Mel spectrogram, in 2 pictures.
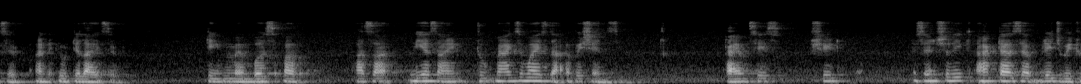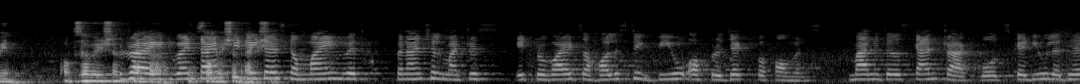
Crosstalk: present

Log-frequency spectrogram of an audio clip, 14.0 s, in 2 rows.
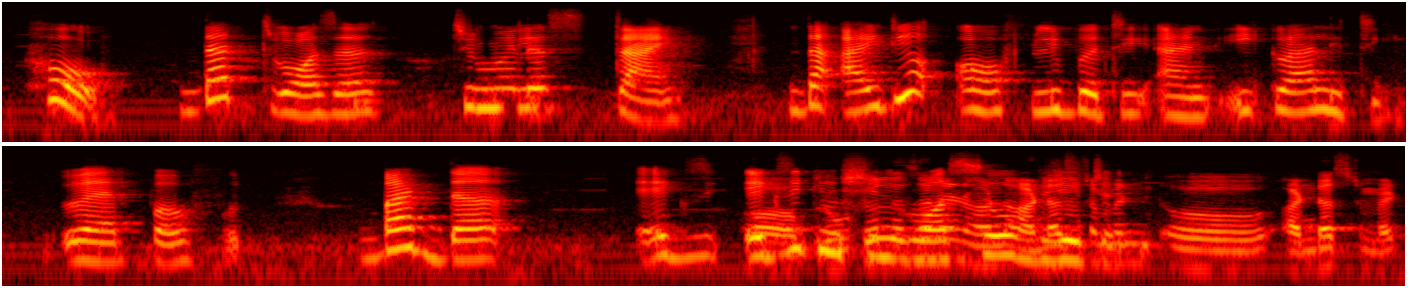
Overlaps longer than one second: present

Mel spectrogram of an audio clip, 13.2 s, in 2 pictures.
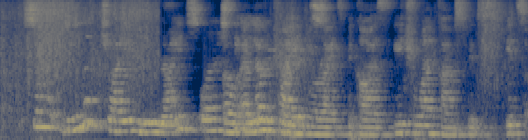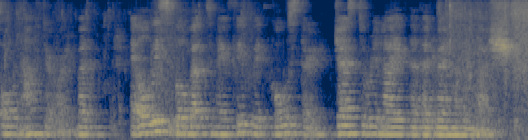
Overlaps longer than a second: present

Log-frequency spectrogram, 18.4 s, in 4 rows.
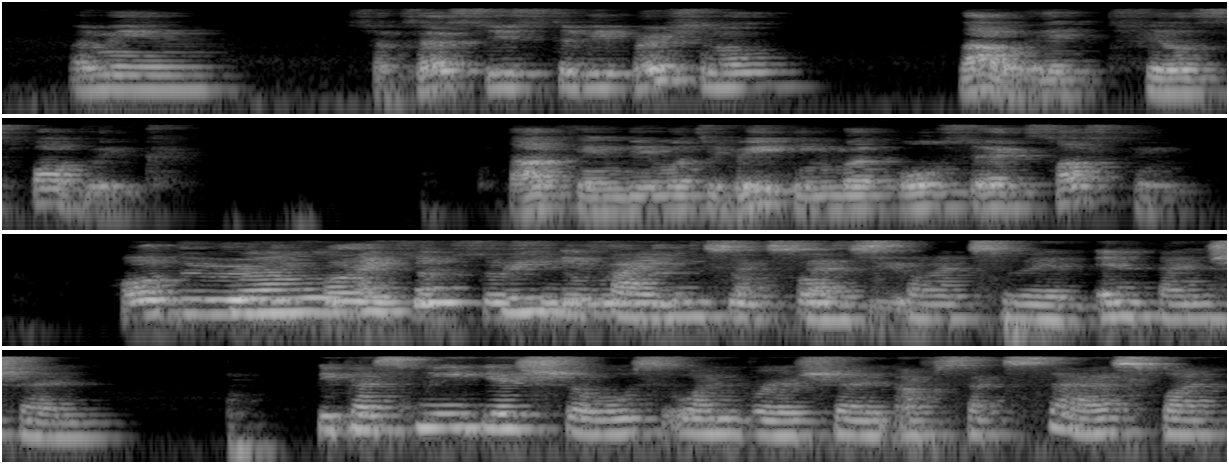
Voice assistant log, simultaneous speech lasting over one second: present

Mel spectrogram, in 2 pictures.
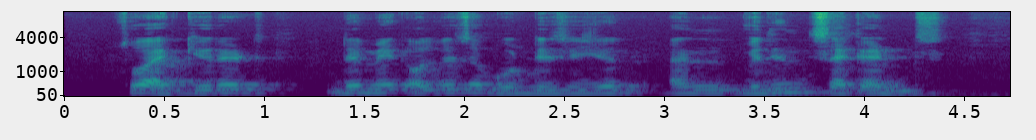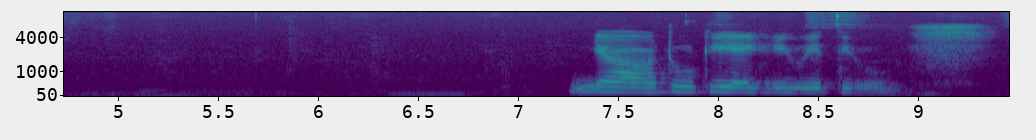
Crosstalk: none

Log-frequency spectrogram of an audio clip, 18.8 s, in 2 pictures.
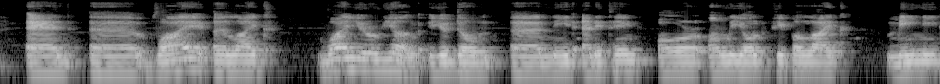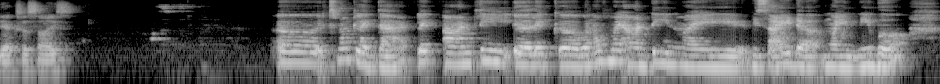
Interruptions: none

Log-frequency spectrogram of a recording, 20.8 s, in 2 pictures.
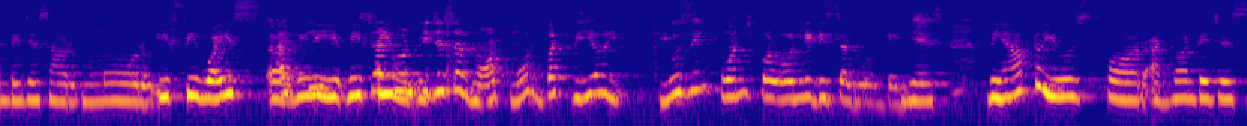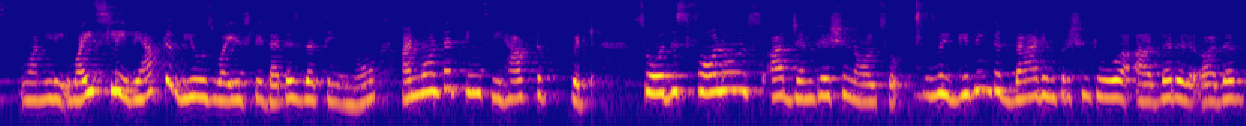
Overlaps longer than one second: present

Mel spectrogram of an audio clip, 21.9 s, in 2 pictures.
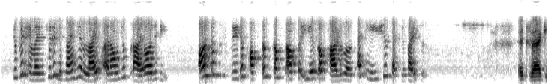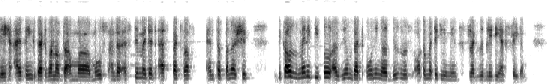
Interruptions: none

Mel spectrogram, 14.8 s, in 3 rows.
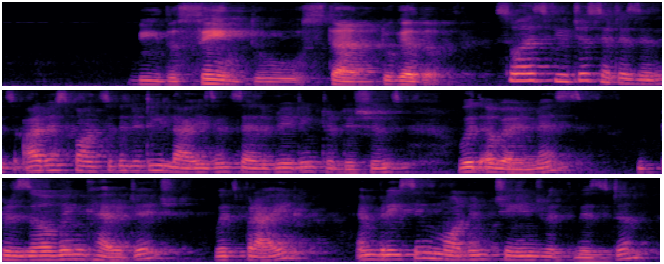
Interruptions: none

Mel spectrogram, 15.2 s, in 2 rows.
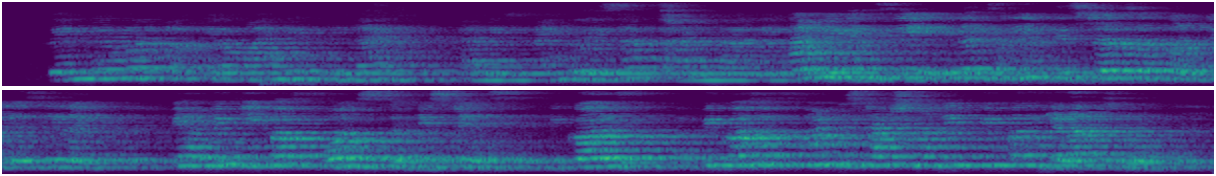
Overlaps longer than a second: present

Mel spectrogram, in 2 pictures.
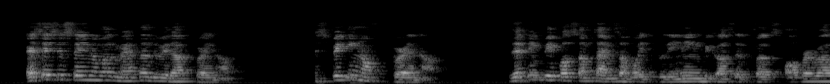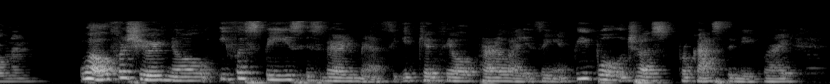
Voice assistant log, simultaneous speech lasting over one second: none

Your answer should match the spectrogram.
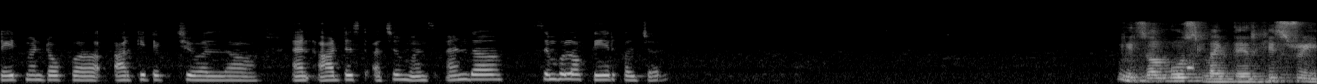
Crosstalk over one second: none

